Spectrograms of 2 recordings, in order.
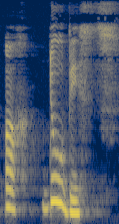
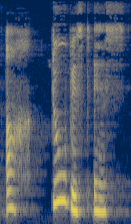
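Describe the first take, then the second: First: The word 'es' is shortened to an 's' sound. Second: The word 'es' is said as a full syllable.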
